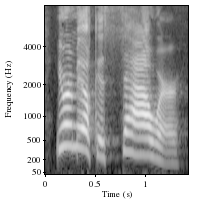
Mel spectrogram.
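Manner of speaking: put-on loud, slow, high-pitched baby complaint; accusing baby. A narrator's reading. Newborn in a nightmare complains to Buttercup, loud accusing voice. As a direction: drag out the complaint loudly. Dream baby berates its mother.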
